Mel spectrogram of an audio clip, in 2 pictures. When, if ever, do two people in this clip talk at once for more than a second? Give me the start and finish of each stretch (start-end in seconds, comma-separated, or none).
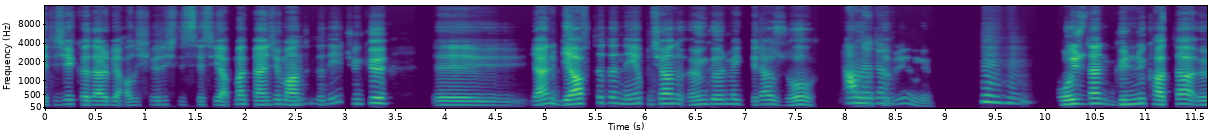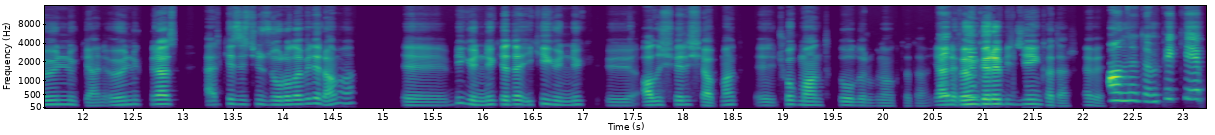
none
